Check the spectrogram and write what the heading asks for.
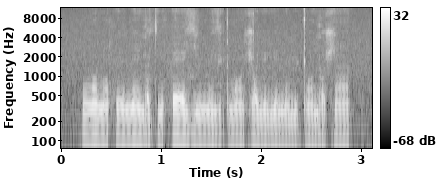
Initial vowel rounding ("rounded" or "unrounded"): rounded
